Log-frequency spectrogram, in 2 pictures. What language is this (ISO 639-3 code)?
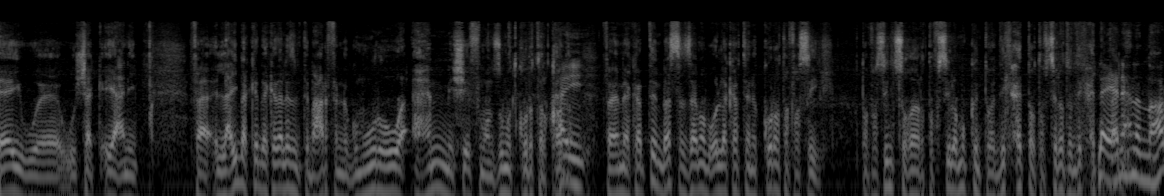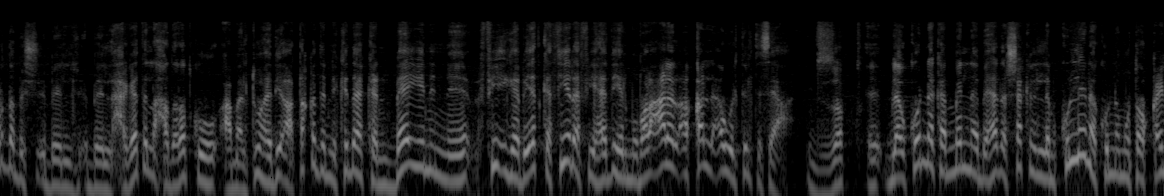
ara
